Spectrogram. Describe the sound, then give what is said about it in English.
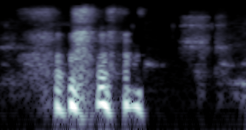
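A dog snorts and sniffs: four quick, rough bursts in a row, a brief pause, then a softer stretch of snuffly breathing. “Yo, what's this dog's name?”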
